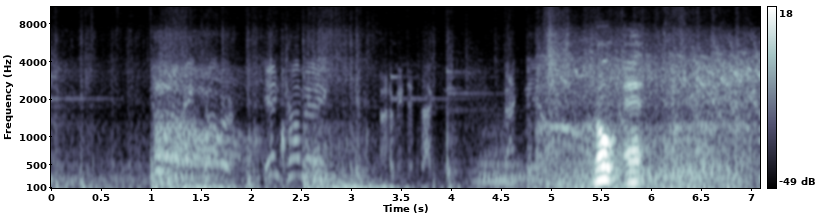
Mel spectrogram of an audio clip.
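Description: Explosions burst with a deep, roaring boom.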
